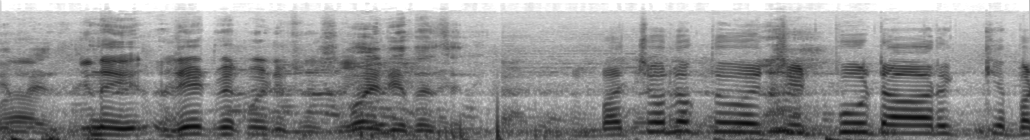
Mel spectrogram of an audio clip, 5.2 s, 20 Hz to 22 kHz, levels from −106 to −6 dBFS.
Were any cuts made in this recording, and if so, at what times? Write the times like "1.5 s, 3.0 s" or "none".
2.5 s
